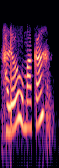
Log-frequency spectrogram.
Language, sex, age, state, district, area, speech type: Tamil, female, 45-60, Tamil Nadu, Pudukkottai, rural, conversation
